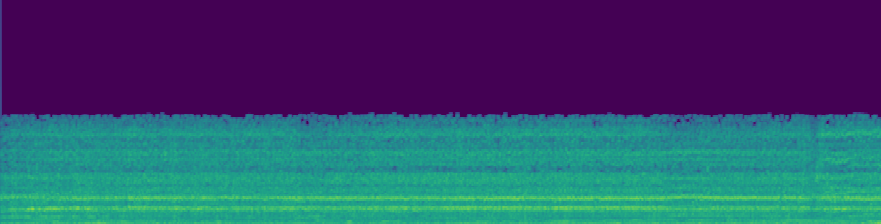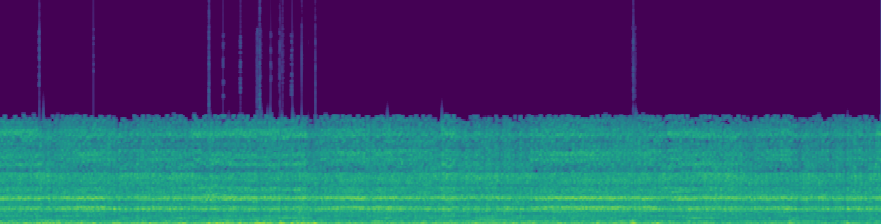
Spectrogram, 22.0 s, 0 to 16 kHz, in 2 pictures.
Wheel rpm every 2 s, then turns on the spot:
140, 160, 160, 160, 160, 160, 160, 160, 160, 160, 160.
none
